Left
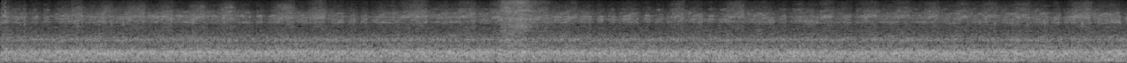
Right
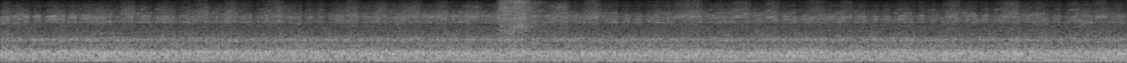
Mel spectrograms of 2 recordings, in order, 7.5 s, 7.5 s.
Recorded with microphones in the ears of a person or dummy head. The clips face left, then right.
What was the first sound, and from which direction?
Tape being pulled, 35° right (ahead or behind).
